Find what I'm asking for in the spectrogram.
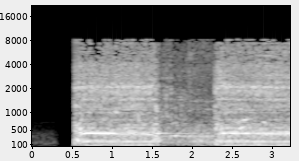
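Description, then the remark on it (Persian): Electric sewing machines, used by schoolgirls sewing clothes around a large table in a tailoring class at a school in Herat, start up abruptly and run steadily with a loud mechanical whir and humming motor tone, easing briefly in the middle before picking up again. No one speaks. “اینجا صنف کلان خیاطی است که دختران دور یک میز کلان با ماشین‌های برقی خیاطی لباس می‌دوزند.”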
